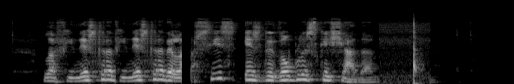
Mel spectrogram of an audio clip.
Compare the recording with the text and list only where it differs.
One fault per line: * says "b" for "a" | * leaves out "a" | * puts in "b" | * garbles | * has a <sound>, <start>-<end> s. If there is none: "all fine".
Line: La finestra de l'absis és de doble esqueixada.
* puts in "finestra"
* has a dropout, 1.8-1.9 s
* has a squeak, 4.1-4.3 s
